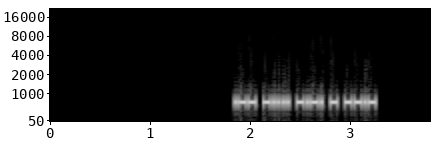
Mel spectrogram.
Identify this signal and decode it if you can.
Morse code, heard as a keyed tone, about 50 wpm, 700 Hz. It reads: W6CTQ
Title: USA Call Signs - 5 Characters - 50wpm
